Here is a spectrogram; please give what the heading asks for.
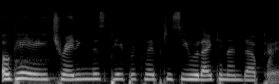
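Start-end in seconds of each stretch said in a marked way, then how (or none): none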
